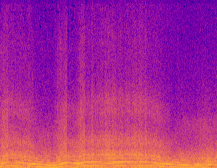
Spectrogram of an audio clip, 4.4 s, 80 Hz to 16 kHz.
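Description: A Lamborghini engine in Forza Horizon 2 revs and holds a steady drone, its pitch dipping and rising a few times, loud and continuous with no talk.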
